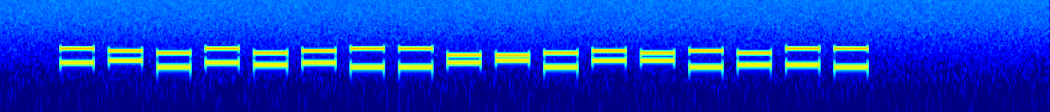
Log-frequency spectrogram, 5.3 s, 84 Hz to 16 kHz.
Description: DTMF, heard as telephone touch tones, dialled by machine, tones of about 170 ms. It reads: C#2C59AA7*2#035BA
